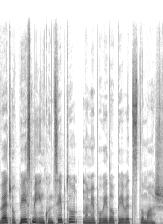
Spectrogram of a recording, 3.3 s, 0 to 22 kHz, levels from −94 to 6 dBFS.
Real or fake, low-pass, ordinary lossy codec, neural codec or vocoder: real; 19.8 kHz; none; none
